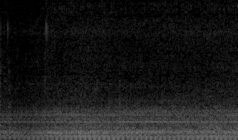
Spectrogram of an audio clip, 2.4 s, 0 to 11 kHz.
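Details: Small single-cylinder petrol generator, unused about 5 years, running on propane fed from the bottle, with speed set by the bottle valve: steady even buzz, no hunting or misfires.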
